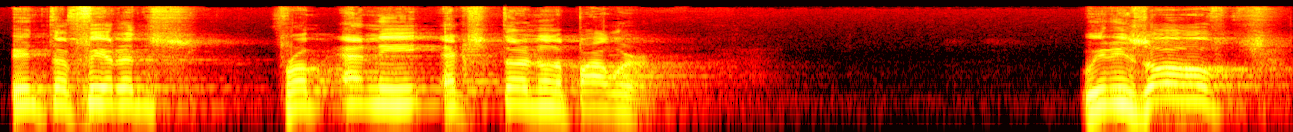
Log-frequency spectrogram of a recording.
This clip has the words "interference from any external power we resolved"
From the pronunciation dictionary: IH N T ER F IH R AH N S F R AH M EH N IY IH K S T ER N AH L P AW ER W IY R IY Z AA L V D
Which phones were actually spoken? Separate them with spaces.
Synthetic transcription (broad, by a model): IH N T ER F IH R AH N S F R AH M EH N IY IH K S T ER N AH L P AW ER W IY R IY Z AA L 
